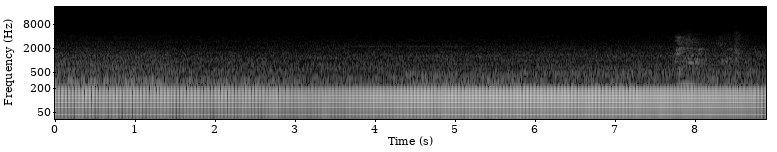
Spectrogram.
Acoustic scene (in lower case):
elevator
